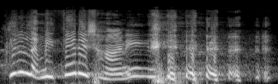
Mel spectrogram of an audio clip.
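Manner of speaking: bright high teasing call-out to the crowd; playful preacher teasing the congregation; playful tease. Real, not acted. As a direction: tease the crowd sweetly for jumping ahead.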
